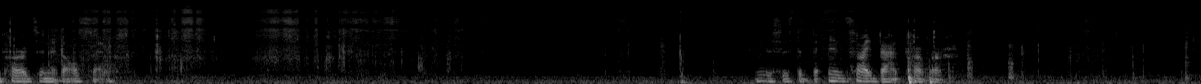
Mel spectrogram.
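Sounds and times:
page turning: 0:00.0 - 0:04.9, 0:06.0 - 0:07.0, 0:10.1 - 0:12.0
paper rustling and scraping: 0:00.0 - 0:05.0, 0:10.1 - 0:12.0.

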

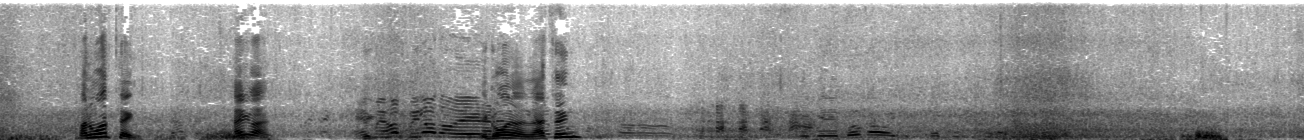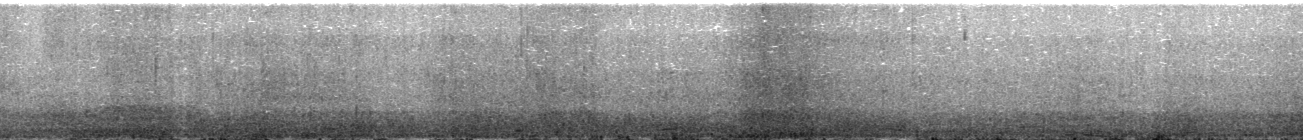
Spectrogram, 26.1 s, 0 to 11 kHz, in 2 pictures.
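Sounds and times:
wind buffeting microphone: 0:00.0 - 0:02.9, 0:08.2 - 0:12.7, 0:13.5 - 0:26.0
small waves washing on sand: 0:00.0 - 0:26.0.

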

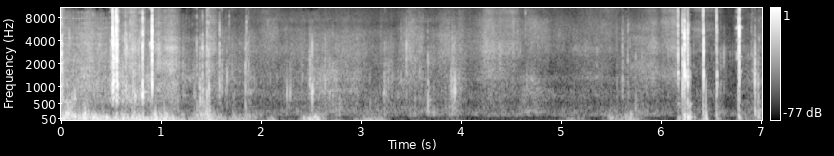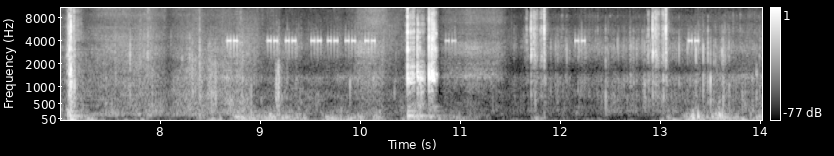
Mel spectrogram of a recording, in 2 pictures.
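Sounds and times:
camera shutter clicking: 0:12.9 - 0:13.3.

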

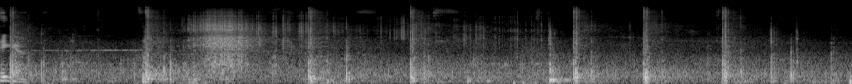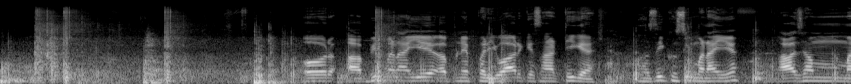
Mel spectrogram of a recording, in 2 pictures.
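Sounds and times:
fireworks bangs and cracks: 0:00.0 - 0:17.0.

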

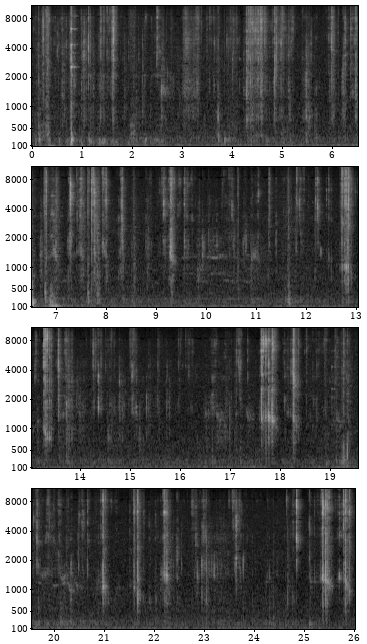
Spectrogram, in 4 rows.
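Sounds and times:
chewing: 0:00.1 - 0:26.0
crayfish shells cracking: 0:03.6 - 0:08.6.

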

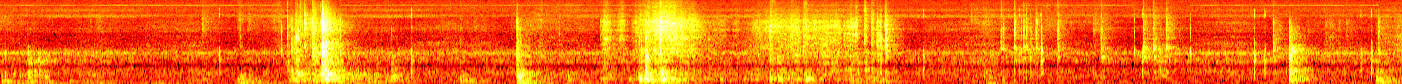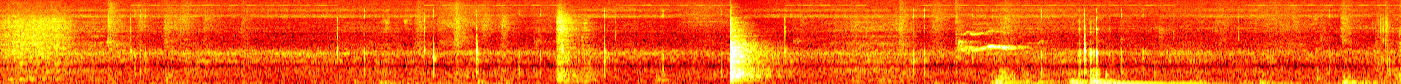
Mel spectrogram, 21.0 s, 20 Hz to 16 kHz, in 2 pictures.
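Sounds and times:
metal tray scraping clatter: 0:04.5 - 0:06.7.

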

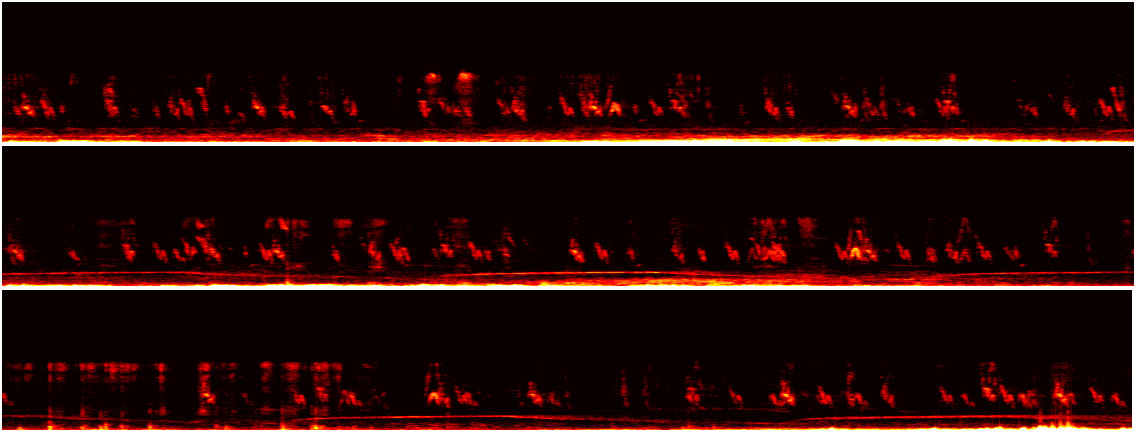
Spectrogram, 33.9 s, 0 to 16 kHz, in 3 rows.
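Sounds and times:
birds chirping: 0:00.0 - 0:33.9
rising and falling whistle: 0:25.5 - 0:33.9.

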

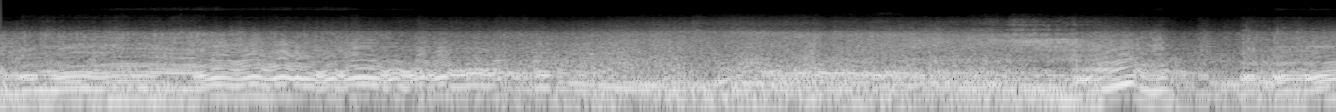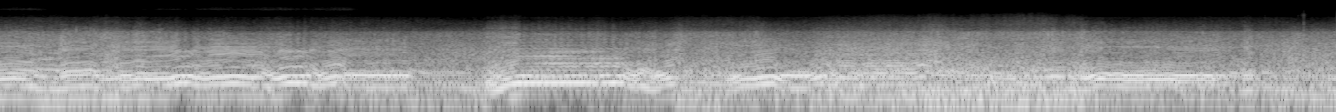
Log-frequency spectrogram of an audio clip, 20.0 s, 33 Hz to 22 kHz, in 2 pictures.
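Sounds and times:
quad engine revving: 0:00.0 - 0:20.0.

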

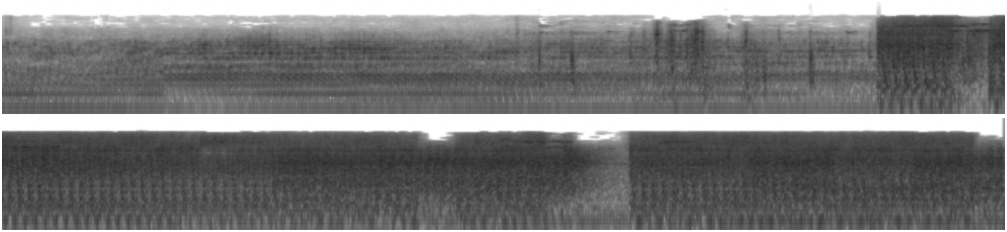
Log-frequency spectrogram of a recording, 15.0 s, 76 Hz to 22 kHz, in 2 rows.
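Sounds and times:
machine gun automatic fire: 0:04.0 - 0:15.0.

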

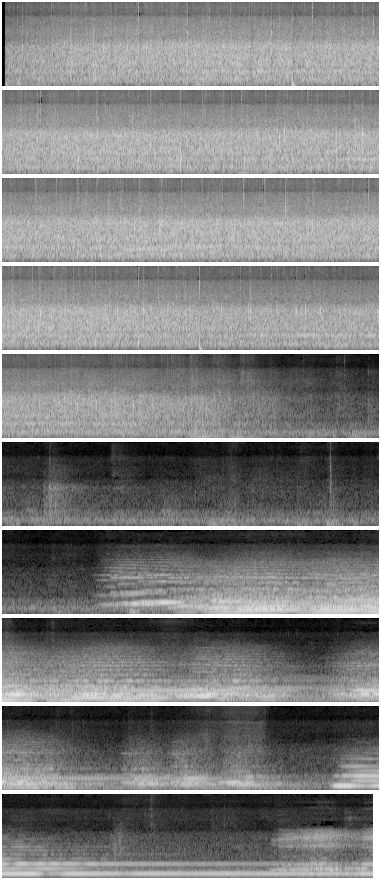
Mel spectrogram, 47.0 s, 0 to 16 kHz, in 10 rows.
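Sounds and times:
audience applauding: 0:00.0 - 0:22.6.

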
